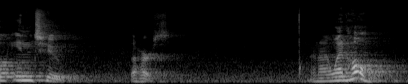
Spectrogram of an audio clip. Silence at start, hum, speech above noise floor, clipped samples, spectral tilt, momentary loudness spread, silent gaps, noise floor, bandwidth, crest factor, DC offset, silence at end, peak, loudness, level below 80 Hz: 0 s; none; 25 dB; under 0.1%; -6 dB/octave; 24 LU; none; -54 dBFS; 15.5 kHz; 20 dB; under 0.1%; 0 s; -12 dBFS; -29 LUFS; -78 dBFS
